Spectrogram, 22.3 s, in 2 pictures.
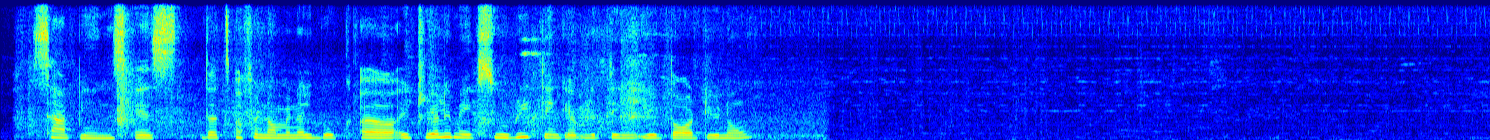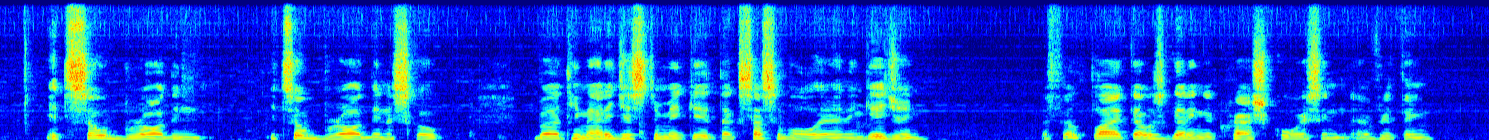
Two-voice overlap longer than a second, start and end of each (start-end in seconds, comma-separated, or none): none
